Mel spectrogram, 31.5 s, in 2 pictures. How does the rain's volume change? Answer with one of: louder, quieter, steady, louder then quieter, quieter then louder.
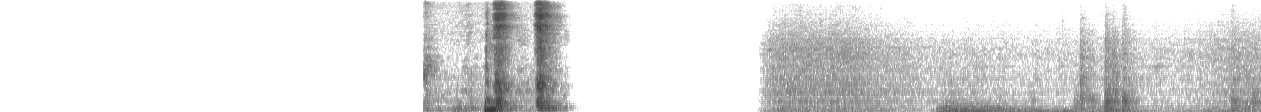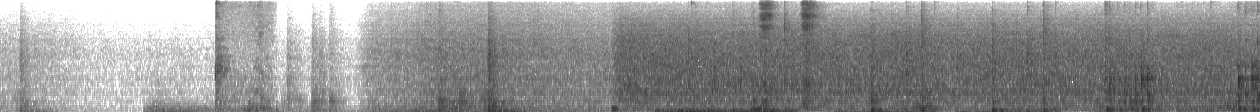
louder.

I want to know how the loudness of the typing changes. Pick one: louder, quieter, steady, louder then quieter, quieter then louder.
louder.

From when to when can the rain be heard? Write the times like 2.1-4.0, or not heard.
9.5-31.4.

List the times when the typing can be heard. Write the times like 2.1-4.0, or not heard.
23.9-31.4.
